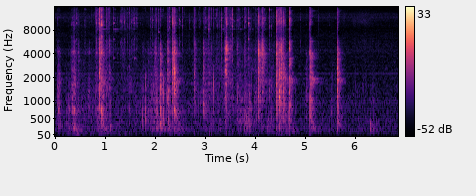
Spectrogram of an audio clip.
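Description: Keys jangling and metal clicking as a lock on a corrugated sheet-metal door is worked open, in a run of short rattles and clicks.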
